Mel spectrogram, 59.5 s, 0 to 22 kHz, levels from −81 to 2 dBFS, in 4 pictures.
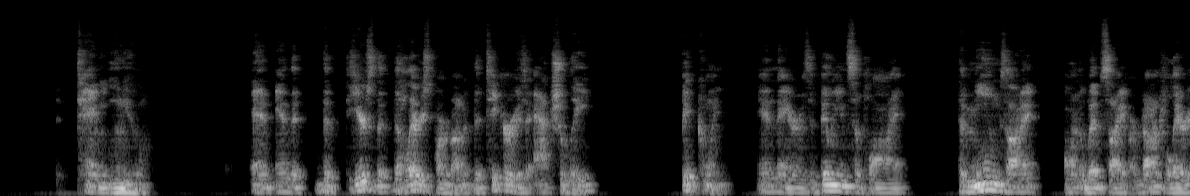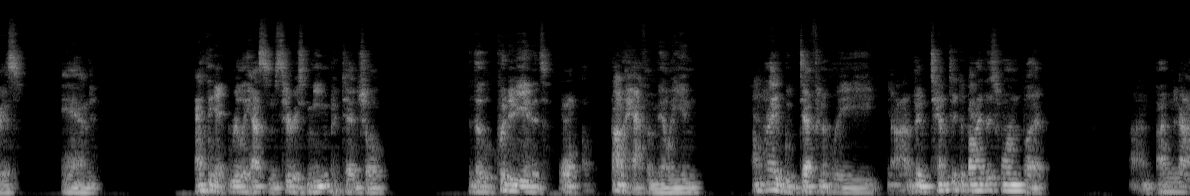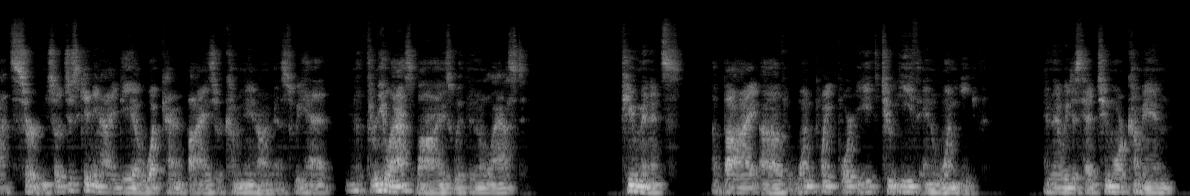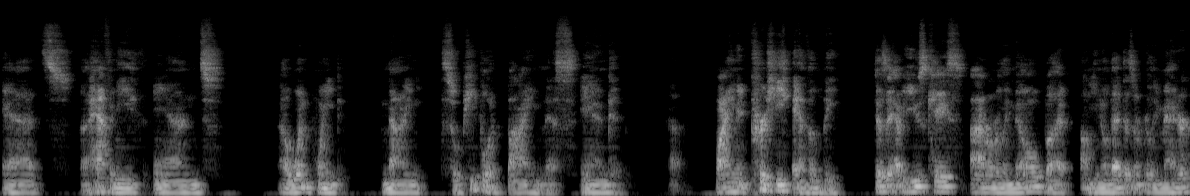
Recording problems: off-mic speech; far
room echo; slight; dies away in 0.2 s

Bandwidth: 15.5 kHz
